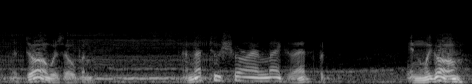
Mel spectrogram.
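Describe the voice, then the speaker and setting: An actor playing a confident, commanding detective and avenger in a 1940s radio thriller, with crisp theatrical delivery. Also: male voice, mid-range voice, very animated, normal speed, lightly acted. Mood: wry, cautious. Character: confident amateur detective, secretly a sinister avenger. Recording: tinny, hissy 1940s radio recording.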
